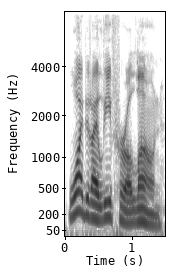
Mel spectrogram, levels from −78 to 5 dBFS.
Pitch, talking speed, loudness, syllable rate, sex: 140 Hz, 240 wpm, -15 LUFS, 6.5 syllables/s, male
